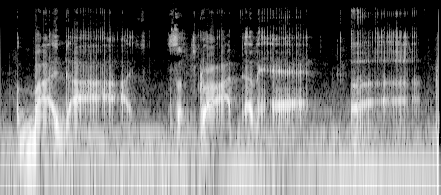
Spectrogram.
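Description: Long, deep, rolling belches, several in succession with a steady low rumble behind; deliberate burping on command.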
